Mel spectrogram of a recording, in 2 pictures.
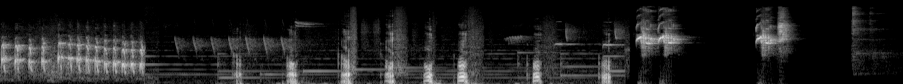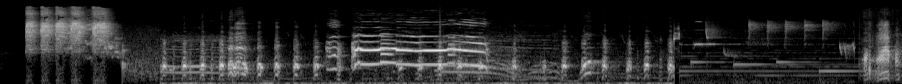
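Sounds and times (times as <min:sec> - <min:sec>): rooster clucking: 0:02.3 - 0:06.2, 0:10.3 - 0:15.8
rooster crowing: 0:10.6 - 0:15.0.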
